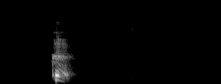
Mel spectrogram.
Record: {"cough_length": "2.2 s", "cough_amplitude": 26383, "cough_signal_mean_std_ratio": 0.14, "survey_phase": "alpha (2021-03-01 to 2021-08-12)", "age": "18-44", "gender": "Male", "wearing_mask": "No", "symptom_cough_any": true, "symptom_fatigue": true, "symptom_onset": "2 days", "smoker_status": "Current smoker (1 to 10 cigarettes per day)", "respiratory_condition_asthma": false, "respiratory_condition_other": false, "recruitment_source": "Test and Trace", "submission_delay": "1 day", "covid_test_result": "Positive", "covid_test_method": "RT-qPCR"}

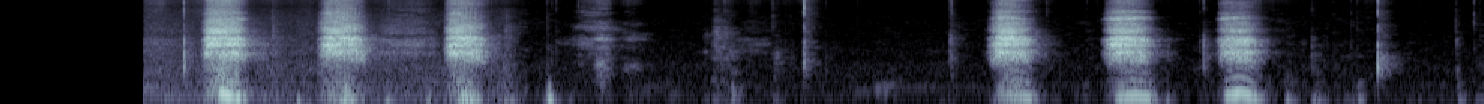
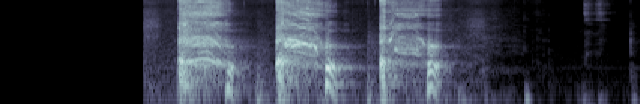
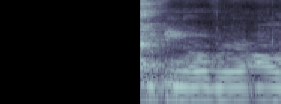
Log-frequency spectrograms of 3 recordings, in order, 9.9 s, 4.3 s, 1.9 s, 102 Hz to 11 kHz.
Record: {"exhalation_length": "9.9 s", "exhalation_amplitude": 32768, "exhalation_signal_mean_std_ratio": 0.34, "three_cough_length": "4.3 s", "three_cough_amplitude": 32768, "three_cough_signal_mean_std_ratio": 0.43, "cough_length": "1.9 s", "cough_amplitude": 32768, "cough_signal_mean_std_ratio": 0.59, "survey_phase": "beta (2021-08-13 to 2022-03-07)", "age": "45-64", "gender": "Female", "wearing_mask": "No", "symptom_none": true, "symptom_onset": "12 days", "smoker_status": "Never smoked", "respiratory_condition_asthma": false, "respiratory_condition_other": false, "recruitment_source": "REACT", "submission_delay": "3 days", "covid_test_result": "Negative", "covid_test_method": "RT-qPCR", "influenza_a_test_result": "Negative", "influenza_b_test_result": "Negative"}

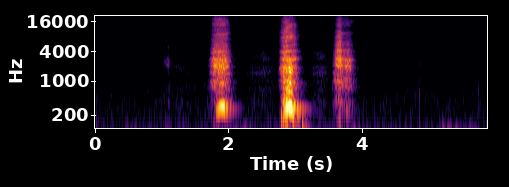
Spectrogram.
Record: {"exhalation_length": "5.9 s", "exhalation_amplitude": 7772, "exhalation_signal_mean_std_ratio": 0.25, "survey_phase": "beta (2021-08-13 to 2022-03-07)", "age": "65+", "gender": "Female", "wearing_mask": "No", "symptom_none": true, "smoker_status": "Never smoked", "respiratory_condition_asthma": false, "respiratory_condition_other": false, "recruitment_source": "REACT", "submission_delay": "1 day", "covid_test_result": "Negative", "covid_test_method": "RT-qPCR", "influenza_a_test_result": "Negative", "influenza_b_test_result": "Negative"}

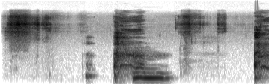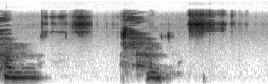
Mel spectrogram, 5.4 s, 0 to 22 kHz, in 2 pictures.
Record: {"three_cough_length": "5.4 s", "three_cough_amplitude": 27565, "three_cough_signal_mean_std_ratio": 0.54, "survey_phase": "beta (2021-08-13 to 2022-03-07)", "age": "65+", "gender": "Female", "wearing_mask": "No", "symptom_none": true, "smoker_status": "Never smoked", "respiratory_condition_asthma": true, "respiratory_condition_other": false, "recruitment_source": "REACT", "submission_delay": "1 day", "covid_test_result": "Negative", "covid_test_method": "RT-qPCR"}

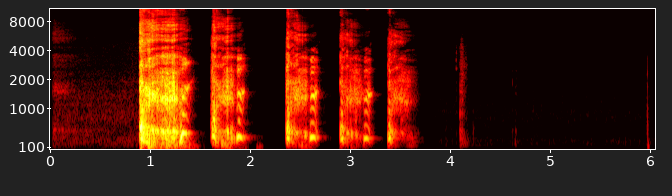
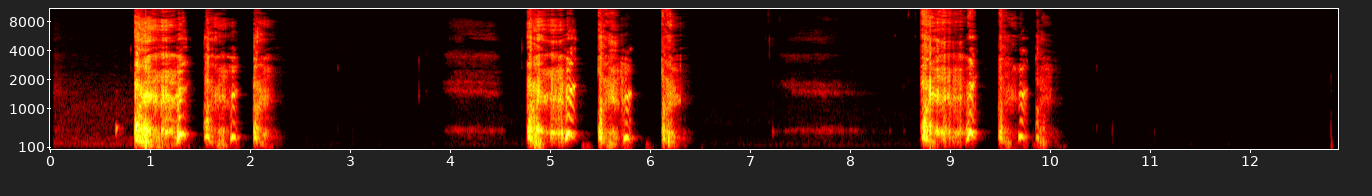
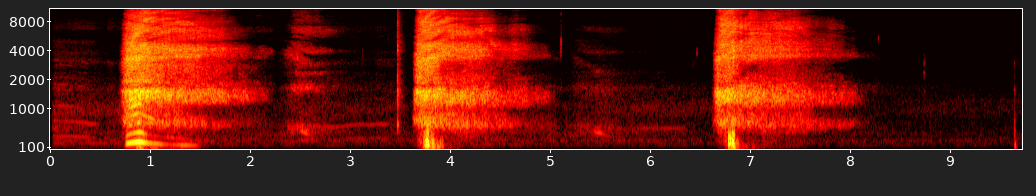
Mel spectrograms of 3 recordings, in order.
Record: {"cough_length": "6.1 s", "cough_amplitude": 32768, "cough_signal_mean_std_ratio": 0.28, "three_cough_length": "12.9 s", "three_cough_amplitude": 32768, "three_cough_signal_mean_std_ratio": 0.28, "exhalation_length": "9.7 s", "exhalation_amplitude": 17435, "exhalation_signal_mean_std_ratio": 0.36, "survey_phase": "beta (2021-08-13 to 2022-03-07)", "age": "18-44", "gender": "Female", "wearing_mask": "No", "symptom_cough_any": true, "symptom_runny_or_blocked_nose": true, "symptom_sore_throat": true, "symptom_fatigue": true, "symptom_headache": true, "smoker_status": "Ex-smoker", "respiratory_condition_asthma": false, "respiratory_condition_other": false, "recruitment_source": "Test and Trace", "submission_delay": "2 days", "covid_test_result": "Positive", "covid_test_method": "LFT"}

